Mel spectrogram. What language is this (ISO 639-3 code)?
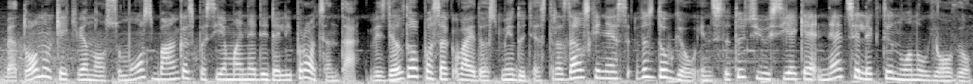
lit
